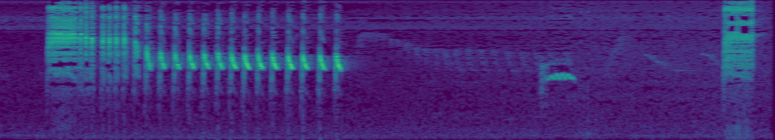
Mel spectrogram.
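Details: Kapas tembak delivering 'gacor dor' song: a noisy opening flourish gives way to a fast string of crisp high chirps, followed by quiet gliding whistles, a short lower note and a final harsh burst.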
